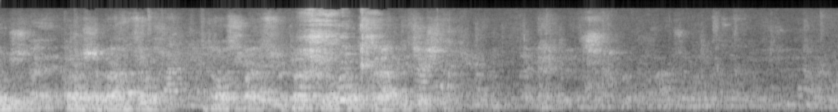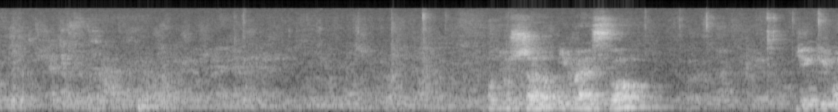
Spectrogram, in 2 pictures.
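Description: A crowd of people murmurs in the background.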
